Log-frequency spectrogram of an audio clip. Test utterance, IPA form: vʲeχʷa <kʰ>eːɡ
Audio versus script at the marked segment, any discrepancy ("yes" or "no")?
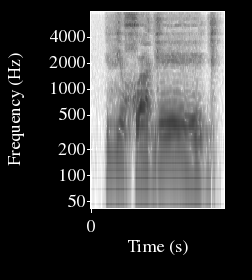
yes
